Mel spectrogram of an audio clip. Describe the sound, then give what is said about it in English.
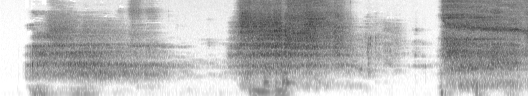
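A person draws in a long, deep breath, followed by breathy exhales, miming a drag on a cigarette without actually smoking. Three airy, loud breath bursts, with no talking. “I'm not smoking a cigarette, I'm just breathing in deeply. I like to mime cigarettes.”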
